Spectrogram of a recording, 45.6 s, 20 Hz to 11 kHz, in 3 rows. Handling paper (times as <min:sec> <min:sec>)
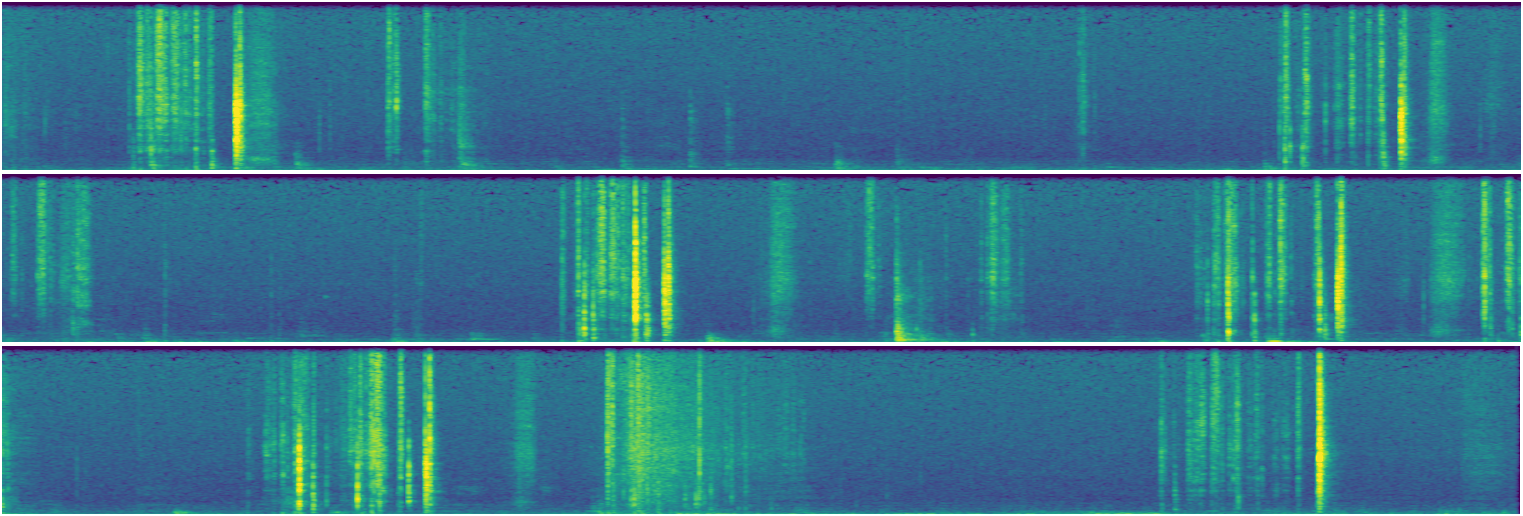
0:01.3 0:02.5, 0:12.8 0:14.2, 0:33.0 0:34.8, 0:36.4 0:38.3, 0:42.0 0:43.6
